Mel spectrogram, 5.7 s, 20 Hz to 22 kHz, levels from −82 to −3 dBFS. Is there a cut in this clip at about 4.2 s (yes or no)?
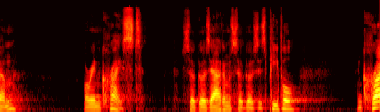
no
